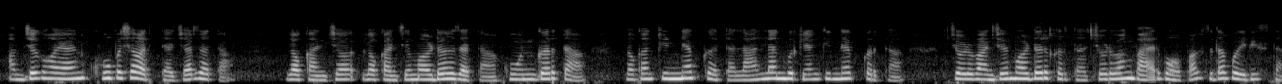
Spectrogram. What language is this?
Konkani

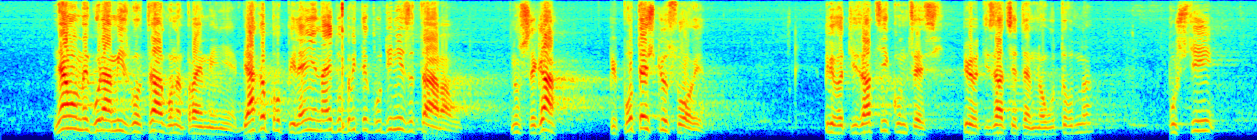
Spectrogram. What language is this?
Bulgarian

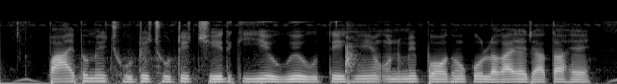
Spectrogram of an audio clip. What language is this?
Hindi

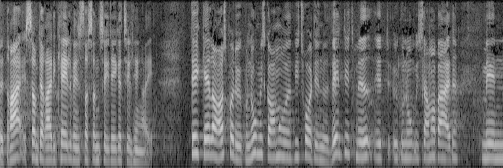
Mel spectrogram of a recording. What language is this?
Danish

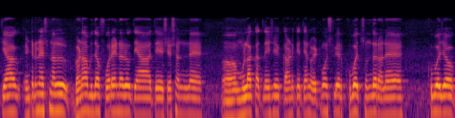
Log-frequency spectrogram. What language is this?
Gujarati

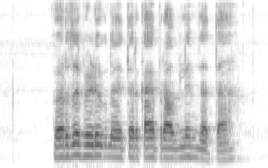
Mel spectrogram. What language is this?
Marathi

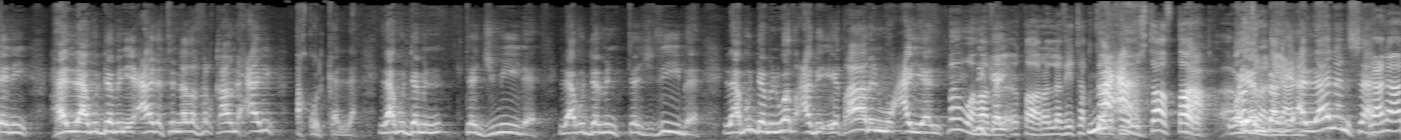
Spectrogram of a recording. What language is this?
Arabic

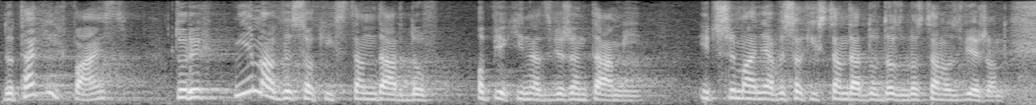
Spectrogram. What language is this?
Polish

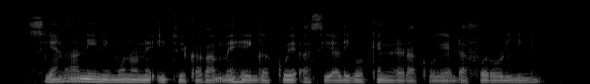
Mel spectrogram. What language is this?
Kikuyu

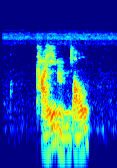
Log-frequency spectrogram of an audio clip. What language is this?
Cantonese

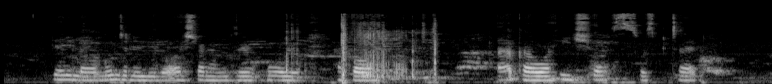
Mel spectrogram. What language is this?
Swahili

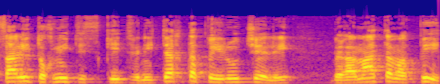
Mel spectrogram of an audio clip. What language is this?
Hebrew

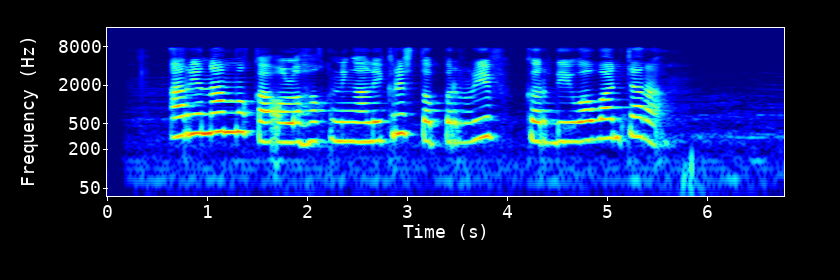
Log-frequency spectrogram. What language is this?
Sundanese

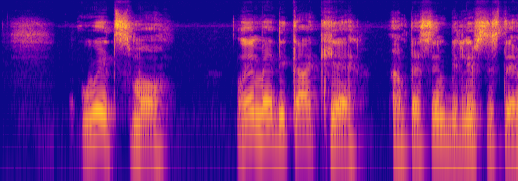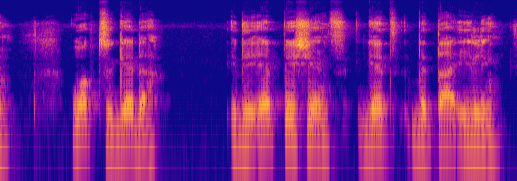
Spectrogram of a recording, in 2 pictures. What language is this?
Nigerian Pidgin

